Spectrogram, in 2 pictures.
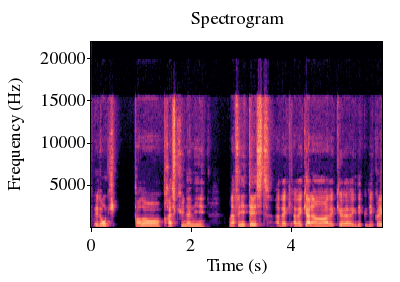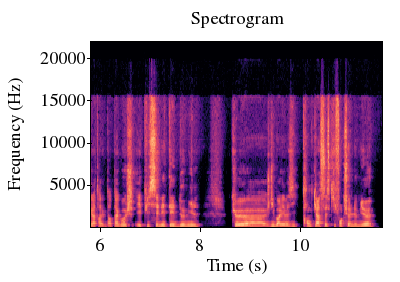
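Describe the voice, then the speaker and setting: Here a man from France, guesting on a podcast, describes his work as a sports scientist and physical coach in a warm, medium-pitched voice. The interview feels casual, and his informal phrasing includes repetitions and self-corrections.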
